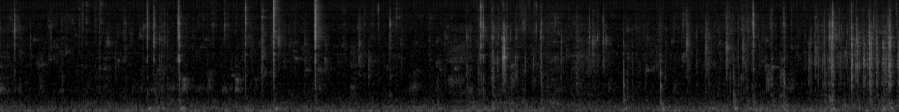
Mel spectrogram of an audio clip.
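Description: Faint, scattered clicks and taps of small parts being handled on a Triton ATM's receipt printer as it is reassembled, coming more often near the end, over a faint steady low hum.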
